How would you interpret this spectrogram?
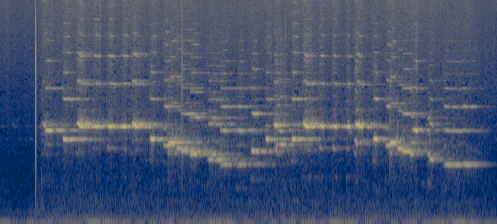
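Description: A light, playful flute melody, standing for the little bird, Peter's friend, in Peter and the Wolf, flutters alone in quick, high-pitched phrases, trilling and then sliding downward in bright runs that repeat over a few seconds.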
